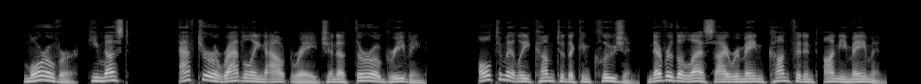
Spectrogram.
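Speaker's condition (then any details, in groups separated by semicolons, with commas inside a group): No condition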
